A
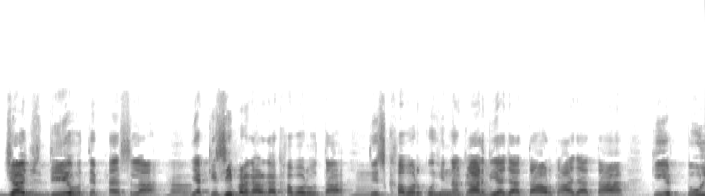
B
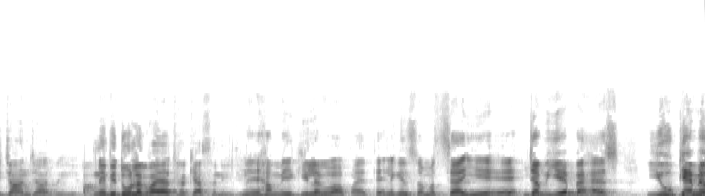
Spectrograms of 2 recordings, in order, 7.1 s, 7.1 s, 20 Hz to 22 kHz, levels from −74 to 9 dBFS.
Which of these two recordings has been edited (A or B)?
B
